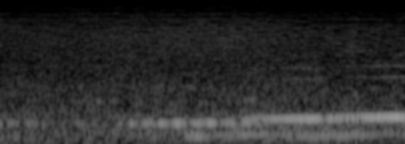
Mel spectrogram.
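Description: Background music of long, held notes with no beat. One note fades out at the start, and a new chord swells in about a second in, growing louder.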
